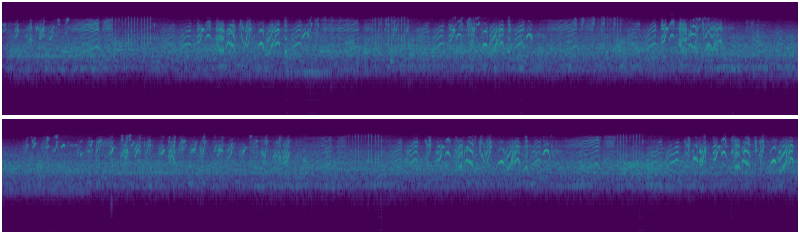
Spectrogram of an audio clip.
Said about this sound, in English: And now back to the swallows in real time.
